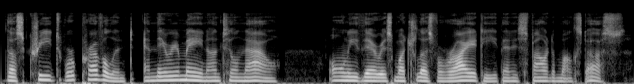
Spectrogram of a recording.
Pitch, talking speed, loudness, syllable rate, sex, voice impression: 170 Hz, 190 wpm, -17 LUFS, 5.3 syllables/s, female, feminine, adult-like, slightly middle-aged, thin, tensed, powerful, bright, slightly hard, clear, fluent, slightly cool, intellectual, refreshing, slightly sincere, calm, friendly, reassuring, slightly unique, elegant, kind, slightly modest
